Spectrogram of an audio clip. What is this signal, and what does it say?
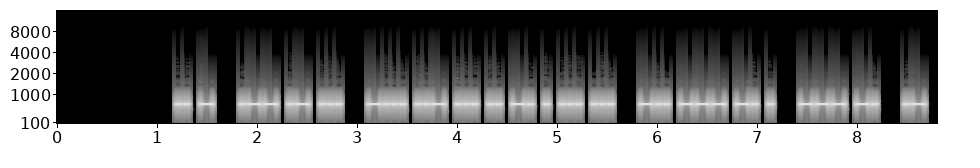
Morse code, heard as a keyed tone, about 30 wpm, 700 Hz. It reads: IT WAS BUSINESS DONE ON A
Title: Sentences from Top 1000 Words - Review Part 5 - 30wpm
